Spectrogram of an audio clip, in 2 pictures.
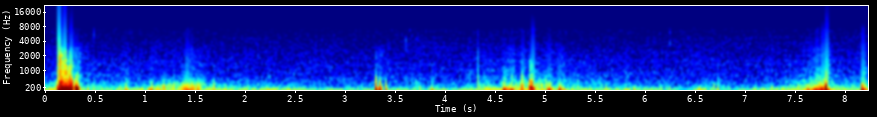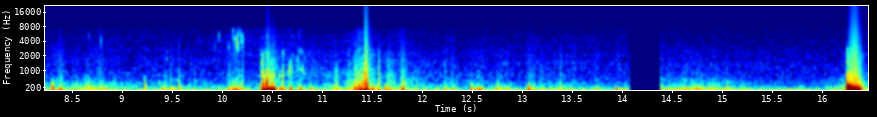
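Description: Soft low gurgles and rumbles coming and going irregularly, with a few sharper squelches; stomach growling from hunger.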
